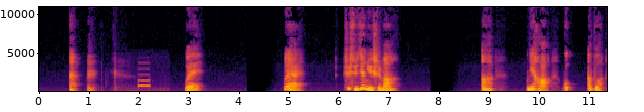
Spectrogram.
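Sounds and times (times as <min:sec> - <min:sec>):
speech: 0:01.0 - 0:01.2, 0:02.9 - 0:03.3, 0:04.9 - 0:05.3, 0:06.1 - 0:07.2, 0:08.8 - 0:09.2, 0:09.8 - 0:11.3
mobile phone incoming call tone: 0:02.0 - 0:02.3.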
